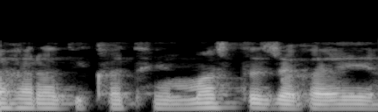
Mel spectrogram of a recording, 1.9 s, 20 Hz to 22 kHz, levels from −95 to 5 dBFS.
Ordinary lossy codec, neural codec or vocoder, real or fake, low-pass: none; none; real; 5.4 kHz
